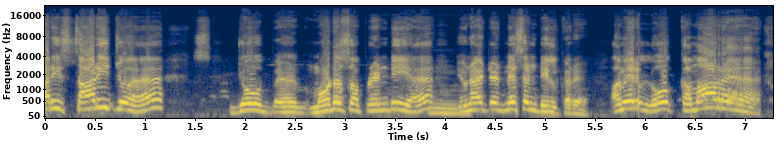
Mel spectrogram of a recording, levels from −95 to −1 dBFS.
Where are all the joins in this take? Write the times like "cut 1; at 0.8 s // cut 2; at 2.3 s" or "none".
cut 1; at 6.0 s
